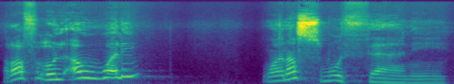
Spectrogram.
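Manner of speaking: teacher announcing the fifth case; stress on الأول. Shown as a demonstration. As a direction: spell out the rule slowly. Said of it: "الصورة الخامسة وهي الأخيرة".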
